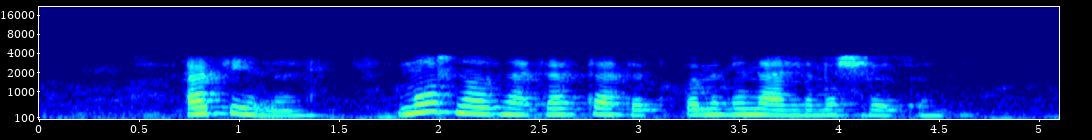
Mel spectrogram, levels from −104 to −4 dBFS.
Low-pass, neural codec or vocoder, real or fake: 3.6 kHz; codec, 16 kHz, 4 kbps, FreqCodec, larger model; fake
